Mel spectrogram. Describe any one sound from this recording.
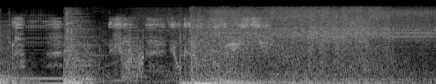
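Electricity crackles and buzzes sharply.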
